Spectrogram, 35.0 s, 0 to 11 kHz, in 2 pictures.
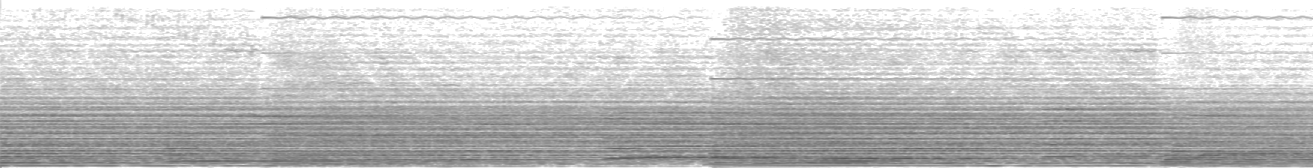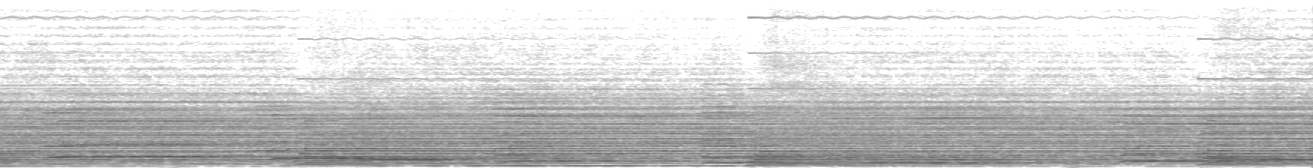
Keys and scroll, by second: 0.0-0.1 typing, 0.3 Return, 1.8-2.3 typing, 2.1 Return, 5.7-9.3 typing, 11.5 g, 16.3 z, 18.2 1, 18.6 Return, 18.6 0, 19.7 ctrl+c, 21.1 a, 22.1 a, 32.2 z.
